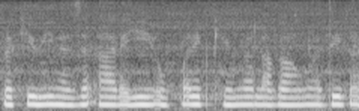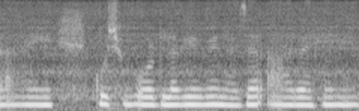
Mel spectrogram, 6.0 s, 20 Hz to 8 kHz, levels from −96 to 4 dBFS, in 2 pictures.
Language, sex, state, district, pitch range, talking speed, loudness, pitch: Hindi, male, Madhya Pradesh, Dhar, 205-210 Hz, 220 wpm, -11 LUFS, 205 Hz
